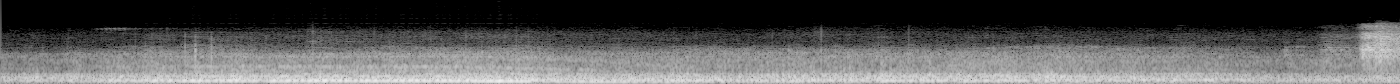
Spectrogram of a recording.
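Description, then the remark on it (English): A dark-colored late-model sedan's engine rumbles as it swings off a dirt road, its low hum dropping as it pulls to a stop near a shack under steady gritty tire noise, with no voices. “It swung off the dirt road and pulled to a stop near the shack.”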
